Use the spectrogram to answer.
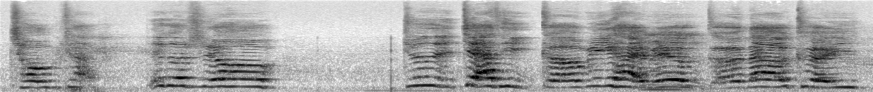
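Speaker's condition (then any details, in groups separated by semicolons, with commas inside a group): Cerebral palsy; rest of body not mobile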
